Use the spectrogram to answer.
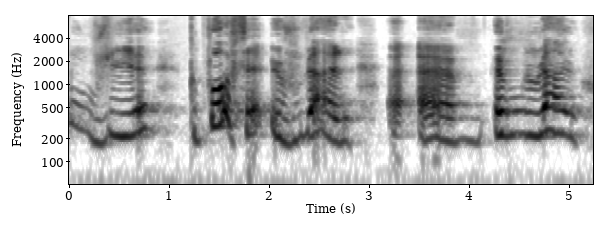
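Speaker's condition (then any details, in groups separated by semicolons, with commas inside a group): Cerebral palsy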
